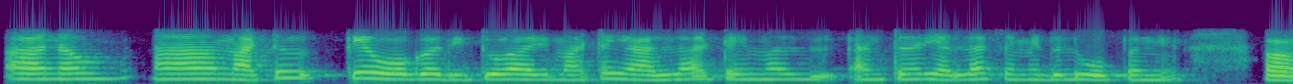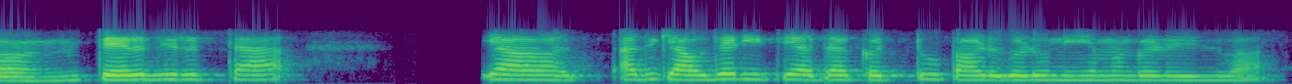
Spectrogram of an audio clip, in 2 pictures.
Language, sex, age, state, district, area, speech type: Kannada, female, 18-30, Karnataka, Tumkur, rural, conversation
